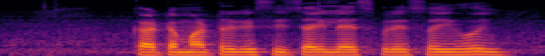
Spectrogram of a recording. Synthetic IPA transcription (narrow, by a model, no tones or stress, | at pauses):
kaʈəmaʈəɾkisit͡ʃailaekspɾesəɦiɦoːi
